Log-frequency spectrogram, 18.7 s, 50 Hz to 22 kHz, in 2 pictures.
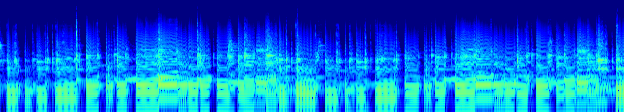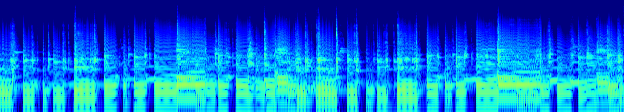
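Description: Spector Euro 5LE five-string bass guitar played through a GoliathFX IceDrive bass overdrive pedal, with the drive turned up, the blend brought down and the tone slightly lowered. It plays a fast riff of distorted notes throughout.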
